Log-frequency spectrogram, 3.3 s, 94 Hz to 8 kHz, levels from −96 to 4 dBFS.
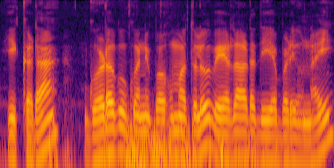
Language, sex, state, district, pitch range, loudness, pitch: Telugu, male, Telangana, Komaram Bheem, 110-125 Hz, -18 LUFS, 115 Hz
